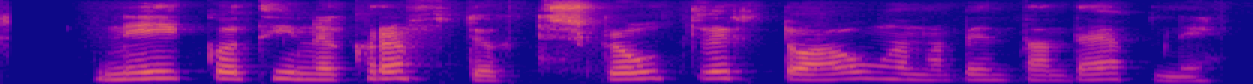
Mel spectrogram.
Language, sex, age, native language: Icelandic, female, 30-39, Icelandic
